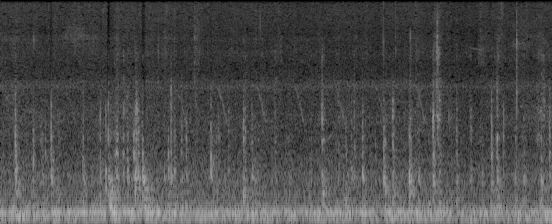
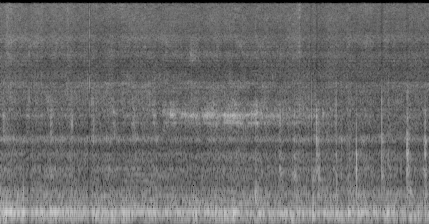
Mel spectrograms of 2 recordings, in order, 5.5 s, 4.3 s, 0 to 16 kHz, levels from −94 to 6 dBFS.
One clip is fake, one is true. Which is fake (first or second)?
second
